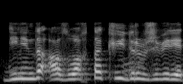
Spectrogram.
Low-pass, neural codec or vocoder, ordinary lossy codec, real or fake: 7.2 kHz; vocoder, 44.1 kHz, 128 mel bands every 512 samples, BigVGAN v2; none; fake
